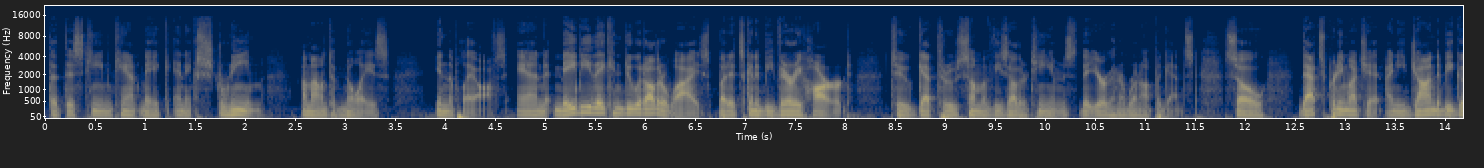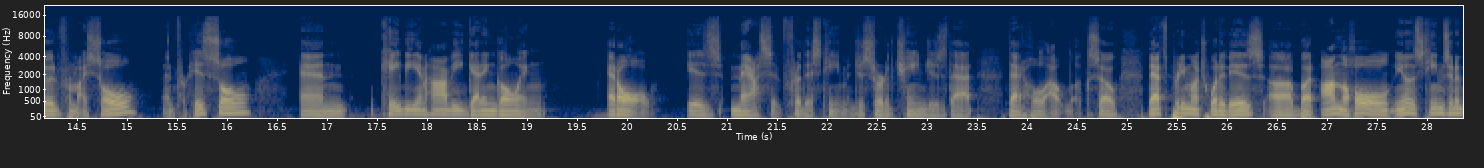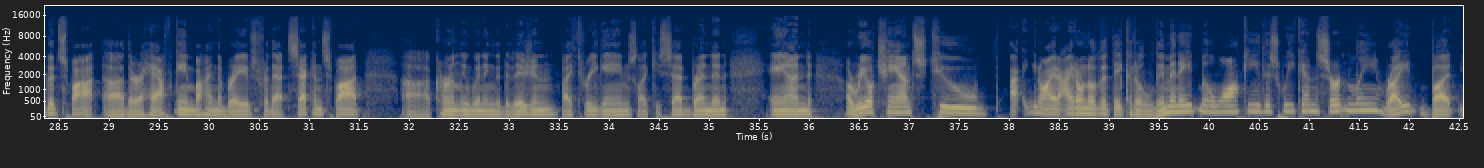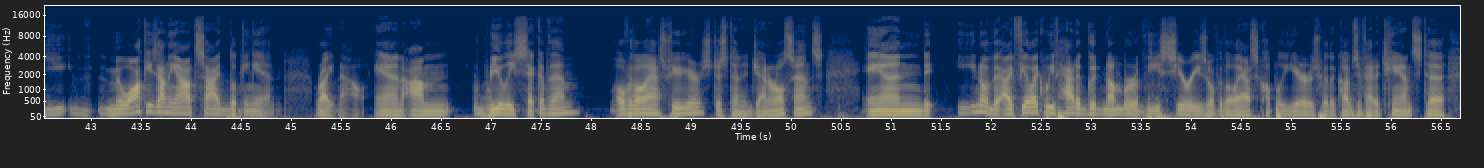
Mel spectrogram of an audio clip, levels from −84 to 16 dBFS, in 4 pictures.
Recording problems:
muffled; slightly; fading above 3 kHz

